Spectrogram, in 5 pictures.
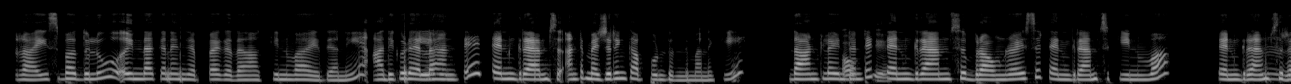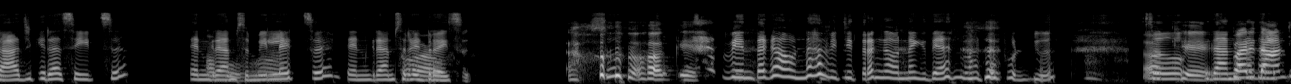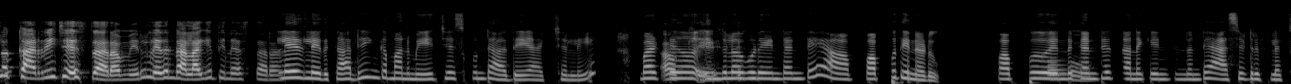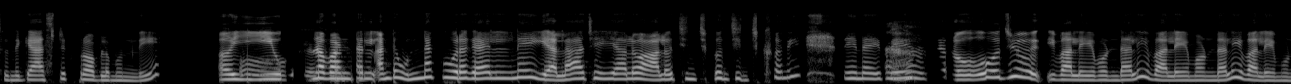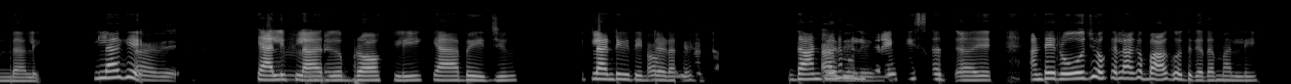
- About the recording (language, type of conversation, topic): Telugu, podcast, బడ్జెట్‌లో ఆరోగ్యకరంగా తినడానికి మీ సూచనలు ఏమిటి?
- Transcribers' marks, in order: in English: "రైస్"; other background noise; in English: "కిన్వా"; in English: "టెన్ గ్రామ్స్"; in English: "మెజరింగ్ కప్"; in English: "టెన్ గ్రామ్స్ బ్రౌన్ రైస్, టెన్ గ్రామ్స్ కిన్వా, టెన్ గ్రామ్స్"; in English: "సీడ్స్, టెన్ గ్రామ్స్ మిల్లెట్స్, టెన్ గ్రామ్స్ రెడ్ రైస్"; in English: "వావ్!"; laughing while speaking: "ఓకె. ఓకె"; in English: "సొ"; laughing while speaking: "వింతగా ఉన్న, విచిత్రంగా ఉన్న ఇదే అన్నమాట ఫుడ్డు"; in English: "సో"; in English: "యాక్చువల్లీ. బట్"; giggle; in English: "యాసిడ్ రిఫ్లెక్స్"; in English: "గ్యాస్ట్రిక్ ప్రాబ్లమ్"; giggle; chuckle; in English: "కాలీఫ్లవర్, బ్రోకలి, క్యాబేజ్"; in English: "వెరైటీస్"; other noise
